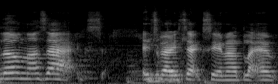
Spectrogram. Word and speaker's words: Lil Nas X: Yeah, it's Lil Nas X.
